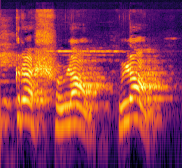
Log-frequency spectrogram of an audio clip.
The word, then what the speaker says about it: कृष्ण: गहरा स्थान वहां पर अण आजकल ये लुप्त हो गया है अण का जो उच्चारण होता है ये लुप्त हो गया है कृष्ण बोलते हैं न नहीं है उसमें कृष्ण भगवान में न नहीं है कृष्ण है वो कृष्ण हरे कृष्ण हरे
